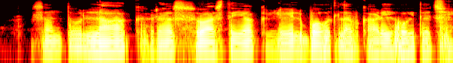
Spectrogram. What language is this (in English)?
Maithili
